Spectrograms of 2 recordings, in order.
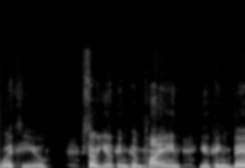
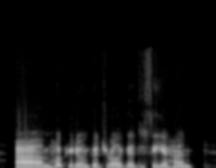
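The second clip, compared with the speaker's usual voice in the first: usual speaking voice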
